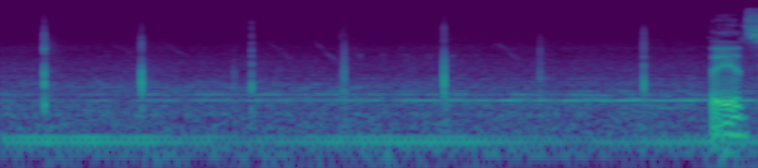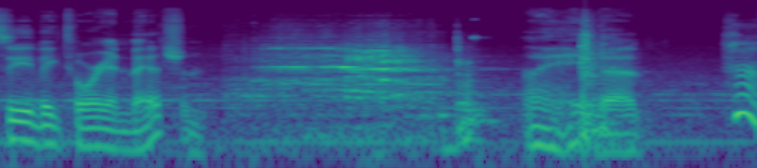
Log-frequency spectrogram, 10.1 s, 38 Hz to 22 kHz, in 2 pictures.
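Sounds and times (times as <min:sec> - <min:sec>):
speech: 0:04.8 - 0:06.6, 0:08.1 - 0:10.0
creak of unoiled hinges: 0:06.4 - 0:09.5.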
